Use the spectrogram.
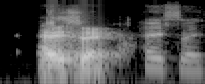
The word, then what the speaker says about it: Heisei: Heisei, how is it pronounced? Heisei, thank you.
